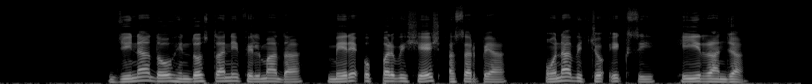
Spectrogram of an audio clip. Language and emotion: Punjabi, neutral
